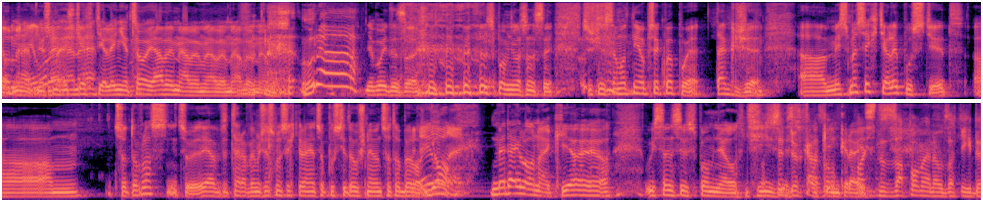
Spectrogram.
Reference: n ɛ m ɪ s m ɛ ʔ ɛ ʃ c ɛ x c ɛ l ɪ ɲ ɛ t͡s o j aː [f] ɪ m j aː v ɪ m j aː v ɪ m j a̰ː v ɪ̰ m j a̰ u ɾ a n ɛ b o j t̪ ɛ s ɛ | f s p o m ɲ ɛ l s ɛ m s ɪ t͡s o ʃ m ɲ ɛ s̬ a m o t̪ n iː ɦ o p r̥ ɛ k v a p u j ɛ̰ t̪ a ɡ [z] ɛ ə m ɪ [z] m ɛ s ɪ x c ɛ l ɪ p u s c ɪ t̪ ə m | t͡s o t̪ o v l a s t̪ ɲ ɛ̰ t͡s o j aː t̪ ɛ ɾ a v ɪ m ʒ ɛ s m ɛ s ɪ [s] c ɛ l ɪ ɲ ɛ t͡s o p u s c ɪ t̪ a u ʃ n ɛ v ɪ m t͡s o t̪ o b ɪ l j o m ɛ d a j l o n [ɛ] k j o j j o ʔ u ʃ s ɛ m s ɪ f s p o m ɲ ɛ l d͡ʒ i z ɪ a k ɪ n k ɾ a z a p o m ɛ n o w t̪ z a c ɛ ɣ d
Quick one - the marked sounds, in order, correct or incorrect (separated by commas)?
incorrect, incorrect, incorrect, incorrect, correct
